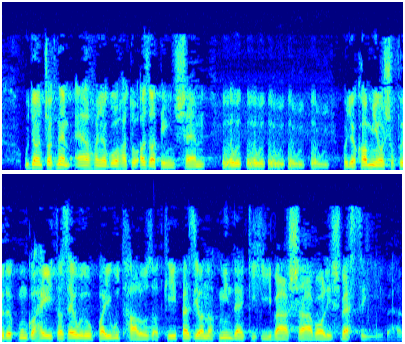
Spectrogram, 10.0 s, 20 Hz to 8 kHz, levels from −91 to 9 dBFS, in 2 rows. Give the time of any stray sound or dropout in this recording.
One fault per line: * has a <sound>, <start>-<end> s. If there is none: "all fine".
* has a laugh, 2.8-4.1 s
